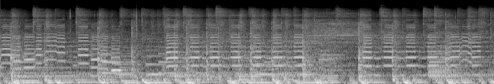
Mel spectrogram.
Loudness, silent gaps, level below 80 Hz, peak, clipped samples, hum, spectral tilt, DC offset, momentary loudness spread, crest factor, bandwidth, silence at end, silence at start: -12 LUFS; none; -18 dBFS; 0 dBFS; under 0.1%; none; -5 dB/octave; under 0.1%; 3 LU; 12 dB; 15.5 kHz; 0 s; 0 s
